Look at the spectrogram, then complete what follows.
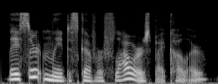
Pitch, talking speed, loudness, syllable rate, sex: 210 Hz, 165 wpm, -18 LUFS, 6.2 syllables/s, female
